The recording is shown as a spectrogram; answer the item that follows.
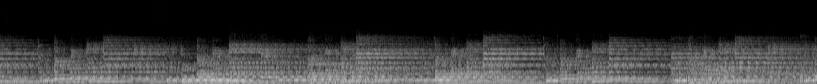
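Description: Organ playing sustained chords in a rock song's instrumental opening, without vocals. The chord changes about every two and a half seconds.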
